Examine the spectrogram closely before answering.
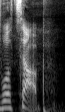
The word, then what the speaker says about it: WhatsApp: app yeah yeah but i know but it's pronounced what's up what's up i don't normally correct you but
